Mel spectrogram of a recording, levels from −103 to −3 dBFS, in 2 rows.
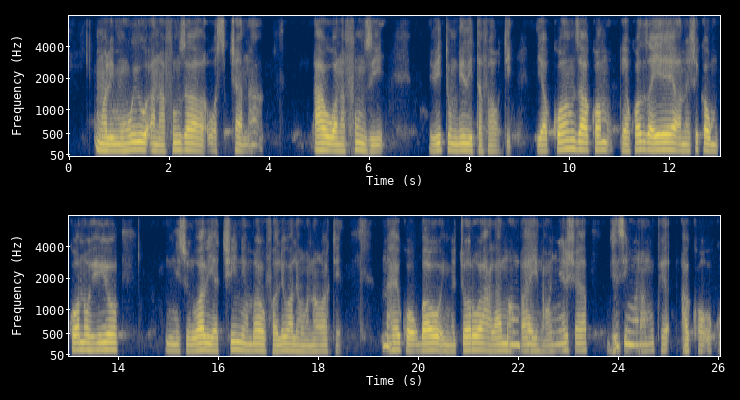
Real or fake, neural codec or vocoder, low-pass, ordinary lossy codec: fake; codec, 24 kHz, 0.9 kbps, WavTokenizer, medium speech release version 2; 7.2 kHz; Opus, 32 kbps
